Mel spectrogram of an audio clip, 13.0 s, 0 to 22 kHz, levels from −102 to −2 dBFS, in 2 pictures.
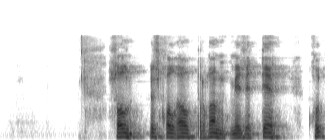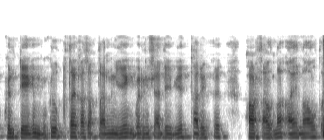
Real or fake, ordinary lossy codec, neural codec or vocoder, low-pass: fake; none; codec, 16 kHz, 8 kbps, FunCodec, trained on LibriTTS, 25 frames a second; none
